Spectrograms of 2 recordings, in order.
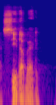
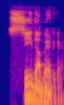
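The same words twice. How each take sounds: First: Much lower and softer, an echoed aside; dropped low repeat. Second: Said in the usual way. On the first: Shown as a demonstration. Teacher repeats the point to students, low and soft. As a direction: let the words sink low and soft. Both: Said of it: "سیدھا بیٹھ گئے repeated".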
